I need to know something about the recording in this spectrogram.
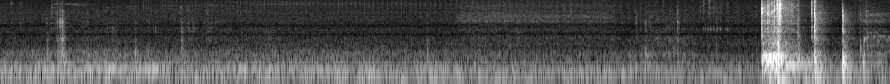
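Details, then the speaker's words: Portable ice machine, newly fitted replacement limit switch pressed by hand; sharp cluster of light clicks like the original switch. Switch operating normally. "So, you should be able to hear this now. Just like the original switch up here. You can hear it clicking."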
